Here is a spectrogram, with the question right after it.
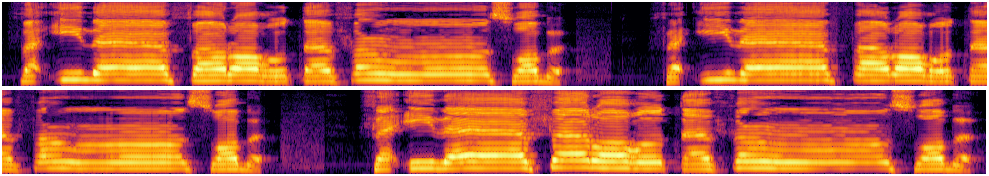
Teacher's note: را اور غین دونوں کو آپ نے موٹا کر کے ادا کرنا ہے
